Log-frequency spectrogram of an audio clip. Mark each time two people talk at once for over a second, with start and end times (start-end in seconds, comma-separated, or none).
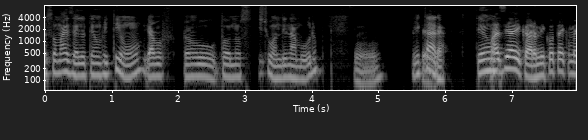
none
